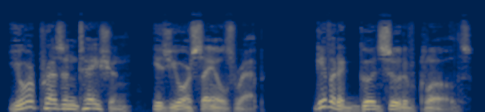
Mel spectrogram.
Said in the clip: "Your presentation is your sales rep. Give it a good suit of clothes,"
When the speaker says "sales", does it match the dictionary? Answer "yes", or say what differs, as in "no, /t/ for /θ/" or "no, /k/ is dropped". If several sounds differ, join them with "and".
yes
